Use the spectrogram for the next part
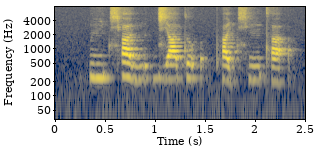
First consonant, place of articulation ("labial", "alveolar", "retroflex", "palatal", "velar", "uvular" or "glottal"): labial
